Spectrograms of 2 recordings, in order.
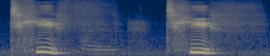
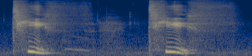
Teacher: My tongue is between my teeth and there's a stream of air coming out.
